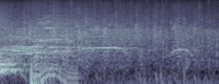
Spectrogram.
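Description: A studio audience on a comedy show bursts into loud, sustained applause, dense clapping that starts at full strength and slowly tapers over a few seconds, with faint overlapping voices beneath.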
